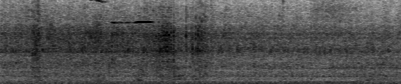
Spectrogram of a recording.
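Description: Steady low drone of a Bharat Benz sleeper bus's engine and road noise, heard from inside the cabin.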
